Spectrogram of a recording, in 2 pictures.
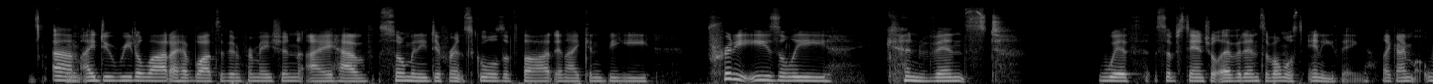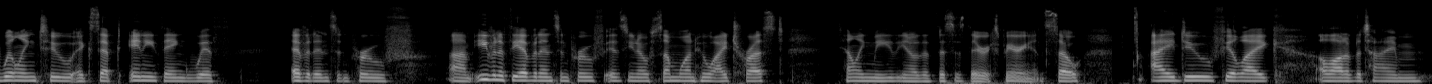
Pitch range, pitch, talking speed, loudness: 155-175 Hz, 160 Hz, 155 wpm, -31 LUFS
